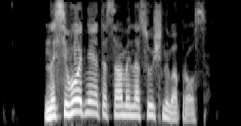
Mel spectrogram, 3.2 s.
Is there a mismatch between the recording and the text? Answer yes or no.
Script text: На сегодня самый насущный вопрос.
yes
